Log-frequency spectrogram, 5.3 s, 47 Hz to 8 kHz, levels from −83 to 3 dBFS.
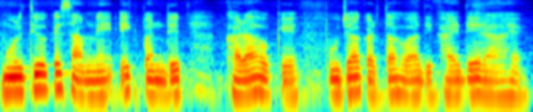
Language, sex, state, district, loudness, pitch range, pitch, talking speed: Hindi, male, Assam, Kamrup Metropolitan, -14 LUFS, 100-120 Hz, 110 Hz, 170 wpm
